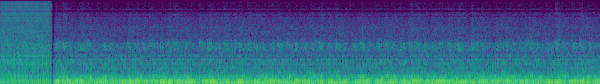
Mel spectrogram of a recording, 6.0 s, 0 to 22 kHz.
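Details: 1970 Dodge Charger V8 idling after a fuel pump install, first run in at least 18 years: deep steady rumble with an occasional uneven beat in the firing, a slight misfire at idle.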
